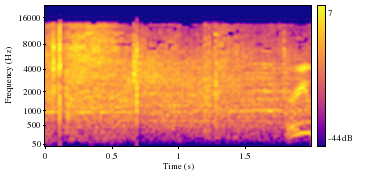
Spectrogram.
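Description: Ice hockey game sound: steady arena crowd noise with a couple of sharp clicks of stick on puck, the first right at the start and the second under a second in. A commentator's voice comes in near the end.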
